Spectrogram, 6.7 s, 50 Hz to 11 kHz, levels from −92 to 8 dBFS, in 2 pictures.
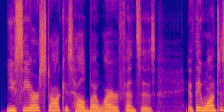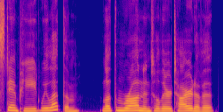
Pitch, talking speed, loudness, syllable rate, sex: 220 Hz, 225 wpm, -17 LUFS, 5.6 syllables/s, female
